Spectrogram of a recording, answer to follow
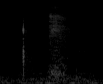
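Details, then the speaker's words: A faint click, then a brief soft hissing burst of air in a quiet room: a single small sneeze from a pet cat. "oh our cat is sneezing can you hear that bless you"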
